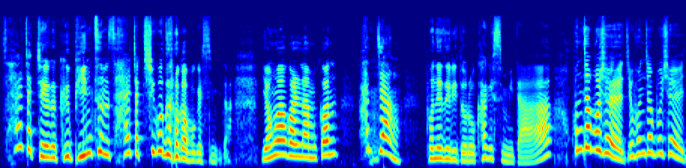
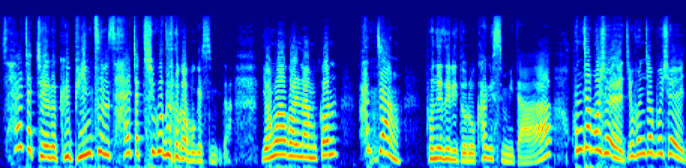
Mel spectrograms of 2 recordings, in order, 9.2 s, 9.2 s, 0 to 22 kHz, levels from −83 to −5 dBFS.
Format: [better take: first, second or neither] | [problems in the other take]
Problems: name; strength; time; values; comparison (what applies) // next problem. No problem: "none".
first | distortion; heavy; 7 dB below the speech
